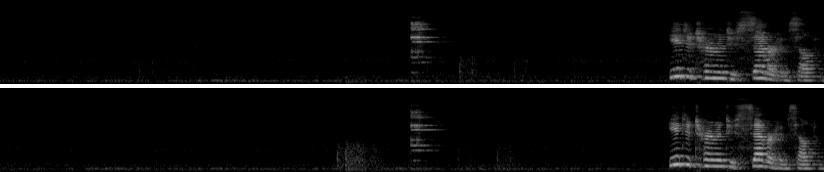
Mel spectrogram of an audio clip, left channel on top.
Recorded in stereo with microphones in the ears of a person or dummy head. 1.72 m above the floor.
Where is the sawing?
No sawing in this recording.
